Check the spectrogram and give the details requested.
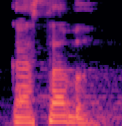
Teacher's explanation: یہاں قلقلہ ہوگا کیونکہ وقفہ کی حالت میں با کے اوپر جزم آ جائے گی، اور با یہ حروف قلقلہ کے 5 حرفوں میں سے ہے.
